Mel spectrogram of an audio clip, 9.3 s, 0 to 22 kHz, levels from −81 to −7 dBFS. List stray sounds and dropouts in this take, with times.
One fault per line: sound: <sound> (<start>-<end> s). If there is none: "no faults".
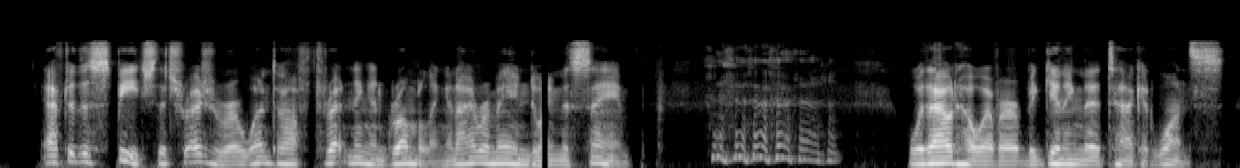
sound: dropout (4.1-4.1 s)
sound: laugh (5.3-6.3 s)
